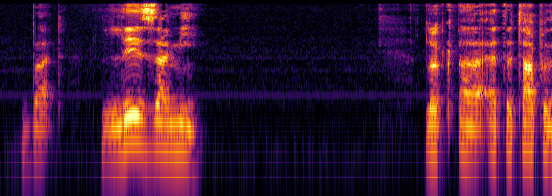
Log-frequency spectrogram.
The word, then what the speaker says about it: les amis: vowel, such as ami, that becomes les amis, and that is a Z sound, not les amis, but les amis.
